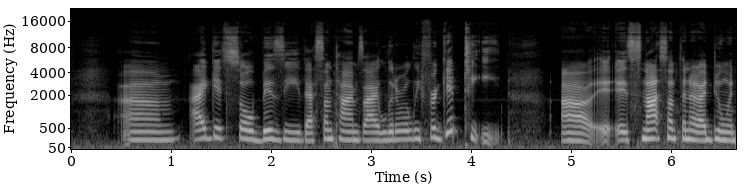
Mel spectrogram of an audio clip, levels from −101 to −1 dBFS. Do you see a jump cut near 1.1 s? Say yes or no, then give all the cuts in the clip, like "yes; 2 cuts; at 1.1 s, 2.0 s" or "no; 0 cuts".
no; 0 cuts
